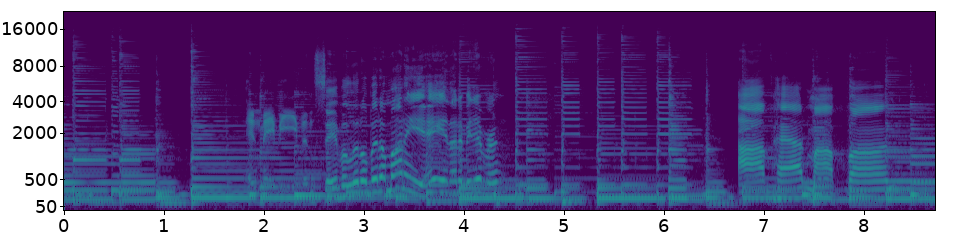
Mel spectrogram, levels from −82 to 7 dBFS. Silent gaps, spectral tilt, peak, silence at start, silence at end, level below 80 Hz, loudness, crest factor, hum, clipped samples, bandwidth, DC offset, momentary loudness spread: none; -4.5 dB/octave; -22 dBFS; 0 s; 0 s; -78 dBFS; -39 LUFS; 18 dB; none; under 0.1%; 17.5 kHz; under 0.1%; 8 LU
